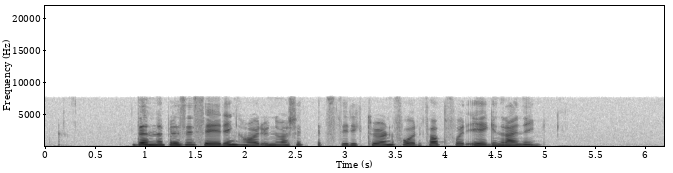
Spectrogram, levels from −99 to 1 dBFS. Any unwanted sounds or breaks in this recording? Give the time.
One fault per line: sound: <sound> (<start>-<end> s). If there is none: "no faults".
sound: dropout (2.6-2.7 s)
